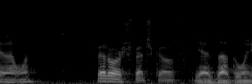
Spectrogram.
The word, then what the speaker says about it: Fedor Svechkov: Fedor Svechkov.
